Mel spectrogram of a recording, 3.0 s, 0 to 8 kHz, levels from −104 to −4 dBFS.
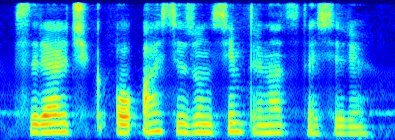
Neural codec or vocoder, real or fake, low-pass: codec, 24 kHz, 1.2 kbps, DualCodec; fake; 7.2 kHz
